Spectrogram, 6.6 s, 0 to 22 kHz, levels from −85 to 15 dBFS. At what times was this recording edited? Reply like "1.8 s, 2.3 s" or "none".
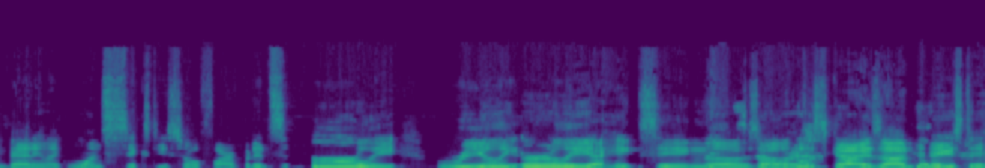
none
